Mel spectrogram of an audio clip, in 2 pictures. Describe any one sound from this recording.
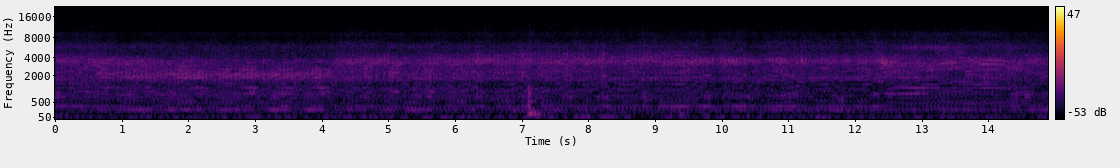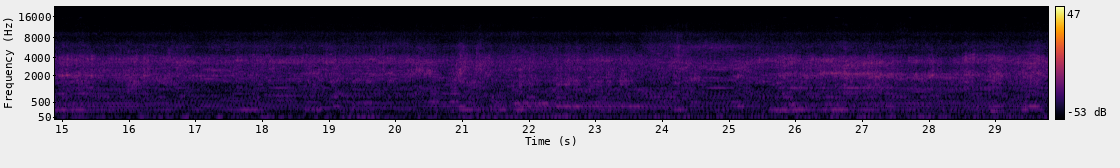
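Electric clippers buzz steadily, close by.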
